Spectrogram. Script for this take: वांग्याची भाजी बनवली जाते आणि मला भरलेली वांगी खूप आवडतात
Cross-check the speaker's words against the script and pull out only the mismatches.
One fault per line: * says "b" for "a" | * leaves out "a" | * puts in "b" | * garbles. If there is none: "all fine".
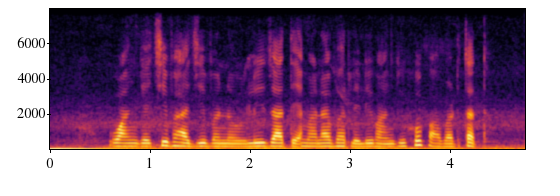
* leaves out "आणि"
